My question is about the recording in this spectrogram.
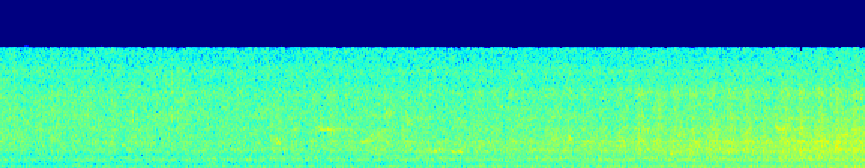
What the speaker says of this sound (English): Oh no, that is certainly a train. And it is coming out of the tunnel.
